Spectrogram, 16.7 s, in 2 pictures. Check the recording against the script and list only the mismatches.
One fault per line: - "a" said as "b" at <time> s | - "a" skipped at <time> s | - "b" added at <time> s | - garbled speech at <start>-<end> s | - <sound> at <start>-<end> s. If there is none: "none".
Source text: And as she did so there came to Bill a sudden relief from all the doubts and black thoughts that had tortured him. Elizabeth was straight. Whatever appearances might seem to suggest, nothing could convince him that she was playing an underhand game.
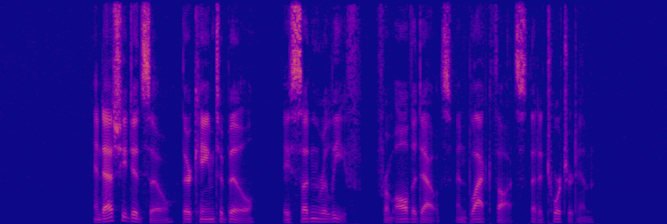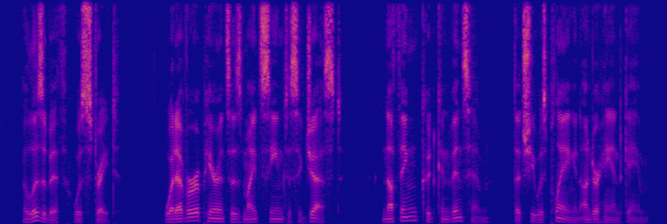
none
